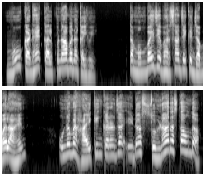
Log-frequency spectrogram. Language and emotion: Sindhi, surprised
